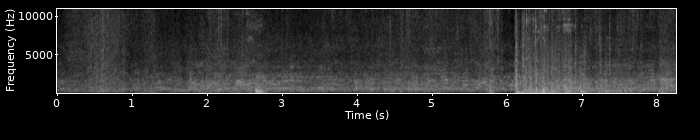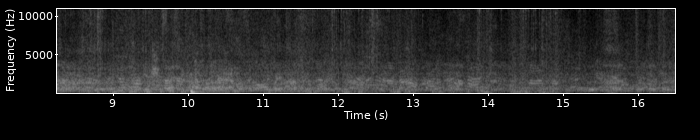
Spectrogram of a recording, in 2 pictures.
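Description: Quick footsteps thud and patter across wooden planks and rooftops.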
